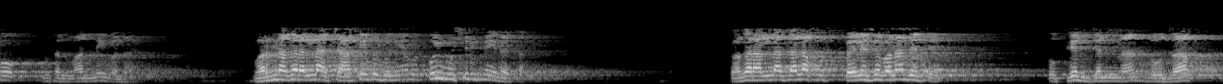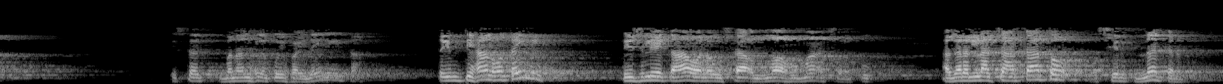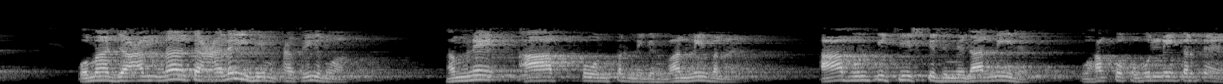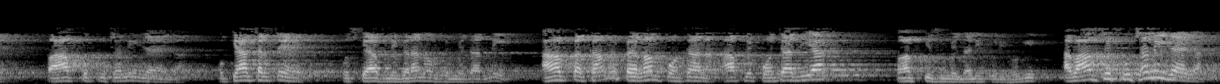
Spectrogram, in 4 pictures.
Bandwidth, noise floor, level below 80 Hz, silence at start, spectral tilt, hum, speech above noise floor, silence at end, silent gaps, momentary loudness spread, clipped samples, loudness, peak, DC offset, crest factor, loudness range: 6 kHz; -87 dBFS; -70 dBFS; 0 s; -1 dB/octave; none; 67 dB; 0 s; none; 17 LU; under 0.1%; -19 LUFS; -2 dBFS; under 0.1%; 18 dB; 6 LU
